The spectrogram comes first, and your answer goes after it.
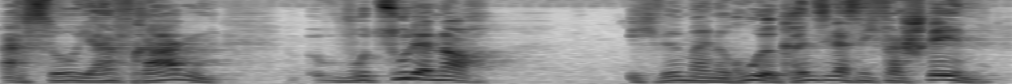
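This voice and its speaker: A man's voice: fairly high pitch, animated, moderate pace, a bit bright. An actor playing an agitated man under police suspicion in a radio crime drama, curt, defensive and indignant. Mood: irritated. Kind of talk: naturalistic German radio drama acting.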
